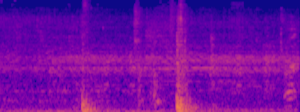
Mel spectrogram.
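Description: Two short, dull thumps about two-thirds of a second apart, the second louder, over a low steady rumble.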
